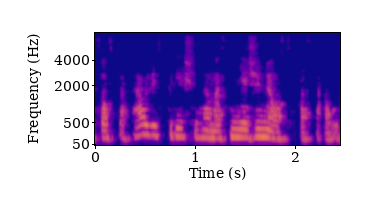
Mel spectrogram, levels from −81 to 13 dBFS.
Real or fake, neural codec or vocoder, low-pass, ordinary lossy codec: real; none; 7.2 kHz; MP3, 32 kbps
